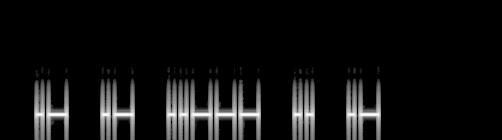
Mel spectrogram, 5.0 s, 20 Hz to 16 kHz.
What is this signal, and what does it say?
Morse code, heard as a keyed tone, about 20 wpm, spaced as for 15 wpm, 700 Hz. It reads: AA2IA
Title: 088 Lesson 15g - Number 5 - Call Signs 20wpm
